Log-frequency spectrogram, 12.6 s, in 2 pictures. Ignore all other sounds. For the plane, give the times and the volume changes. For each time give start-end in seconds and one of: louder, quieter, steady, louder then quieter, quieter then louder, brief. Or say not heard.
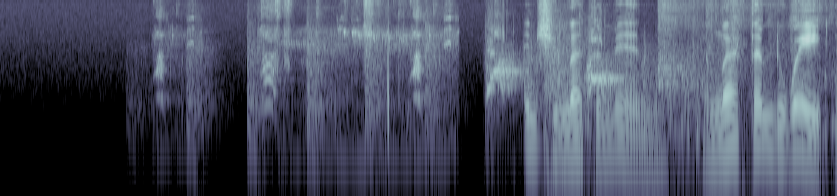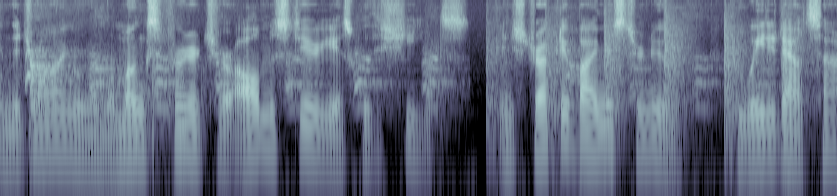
not heard.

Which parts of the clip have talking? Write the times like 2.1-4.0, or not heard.
3.9-12.5.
